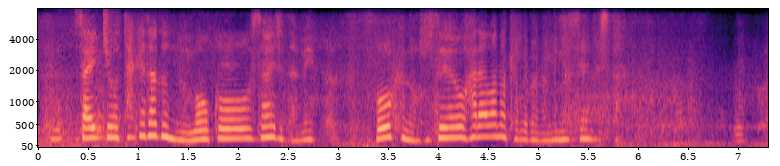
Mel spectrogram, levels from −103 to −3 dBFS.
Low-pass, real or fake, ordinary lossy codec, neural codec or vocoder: 7.2 kHz; fake; Opus, 16 kbps; codec, 16 kHz in and 24 kHz out, 0.9 kbps, LongCat-Audio-Codec, four codebook decoder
